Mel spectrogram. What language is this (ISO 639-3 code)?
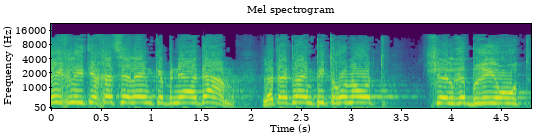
heb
